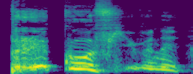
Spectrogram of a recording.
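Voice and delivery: high, slow, hoarse gasp. A narrator's reading. Sharikov, choked, repeats the name gasping and hoarse. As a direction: gulp air and rasp the name. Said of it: "перехватывая воздуху охрипший".

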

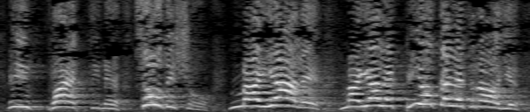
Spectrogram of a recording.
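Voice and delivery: high, loud screaming insults; aunt beating the boy, shouting furious insults. Acted. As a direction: scream it at him, beside herself. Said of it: "verciava la zia".

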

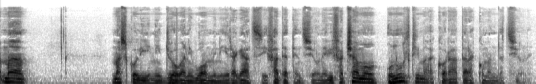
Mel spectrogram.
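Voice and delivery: ordinary delivery, nothing marked

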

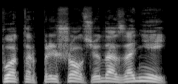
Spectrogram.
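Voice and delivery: losing patience with a dimwit; barely hidden annoyance. Acted. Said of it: "с плохо скрытой досадой".

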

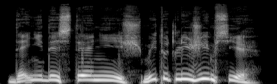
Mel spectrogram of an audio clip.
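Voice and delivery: high, jaunty call; high-pitched cheery holler; cheerful shout. A narrator's reading. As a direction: taunt him merrily from cover. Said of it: "весело крикнул Абай".

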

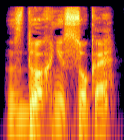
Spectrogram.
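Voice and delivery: hoarse wheeze. Acted. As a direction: wheeze it out, dying. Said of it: "прохрипел рядом голос Бойда". (хриплый, сдавленный голос)

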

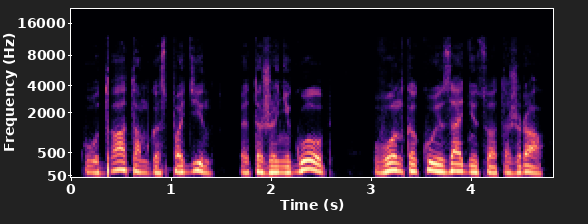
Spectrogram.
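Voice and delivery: low-pitched dismissive hunter; hunter's voice. A narrator's reading. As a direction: wave the idea away in a low voice. Hunter answering his master.

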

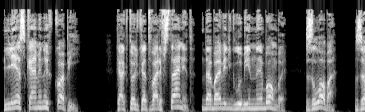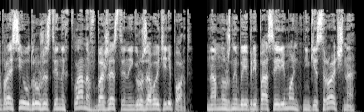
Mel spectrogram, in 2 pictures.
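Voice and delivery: high, urgent commands; battle orders. A narrator's reading. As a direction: fire off orders to the crew under attack. Captain shouting battle orders. (срочные приказы, высоким голосом)

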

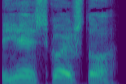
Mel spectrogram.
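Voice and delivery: high, drawn-out call. A narrator's reading. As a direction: call slowly across a distance. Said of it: "крикнул откуда-то сзади Грег".

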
